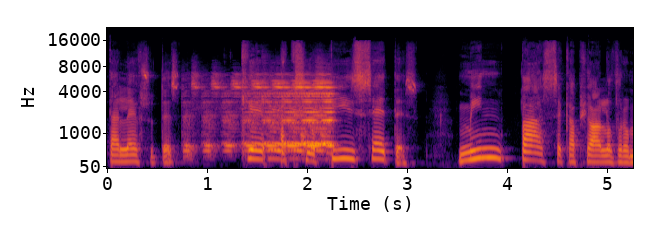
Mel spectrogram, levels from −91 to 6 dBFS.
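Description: Speech in which, from 0.68 to 2.45 s, each word returns about every fifth of a second, thinner and ringing, and the repeats build to about 5 dB above the speech. This is feedback echo between two devices: one device's microphone recaptures what the other plays, which no canceller removes.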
